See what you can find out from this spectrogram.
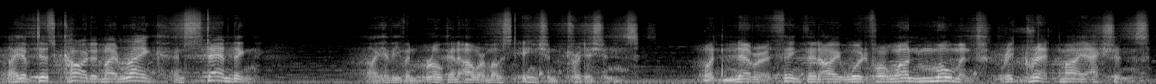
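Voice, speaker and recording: A man acts out a noble alien templar leader from a video game, grave and self-sacrificing. His speech is formal and declamatory, set over clearly audible music. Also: medium pitch, expressive, unhurried, close to an everyday voice. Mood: solemn, defiant. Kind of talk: dramatic video game voice acting.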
